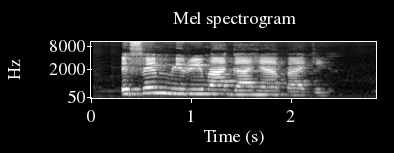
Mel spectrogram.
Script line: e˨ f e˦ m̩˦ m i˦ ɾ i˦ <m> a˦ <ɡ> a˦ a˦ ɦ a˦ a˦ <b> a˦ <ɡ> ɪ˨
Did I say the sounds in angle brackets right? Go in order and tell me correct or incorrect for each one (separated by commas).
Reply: correct, correct, correct, correct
